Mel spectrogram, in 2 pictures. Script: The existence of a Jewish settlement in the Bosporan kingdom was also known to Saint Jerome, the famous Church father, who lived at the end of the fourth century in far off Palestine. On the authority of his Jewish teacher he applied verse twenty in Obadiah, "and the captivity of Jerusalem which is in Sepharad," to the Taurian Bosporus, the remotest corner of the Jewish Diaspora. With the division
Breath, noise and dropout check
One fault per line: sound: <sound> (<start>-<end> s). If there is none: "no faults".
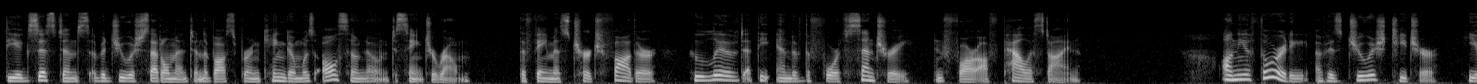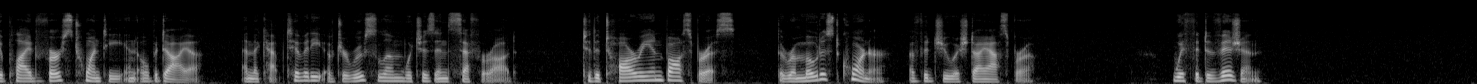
no faults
